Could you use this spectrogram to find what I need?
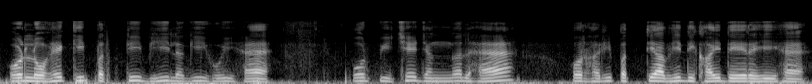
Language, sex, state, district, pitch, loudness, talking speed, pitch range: Hindi, male, Uttar Pradesh, Saharanpur, 145 Hz, -17 LUFS, 150 wpm, 135-155 Hz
